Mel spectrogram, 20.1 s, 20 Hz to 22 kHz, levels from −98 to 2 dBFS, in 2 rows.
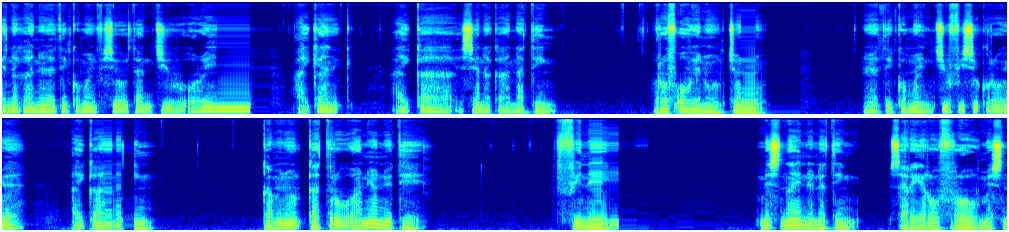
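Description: Audio most likely arriving too seldom, with the software looping the last roughly 15 ms buffer, turns this speech into a robotic sound from repeated short buffers: a rigid, metallic 66.8 Hz buzz at 2.16–2.68 s, 7.40–8.06 s after "rof oovei non", 11.09–11.38 s after "ai kaa", and 15.95–17.17 s. The buzz fills the first two spans entirely and most of the last two.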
